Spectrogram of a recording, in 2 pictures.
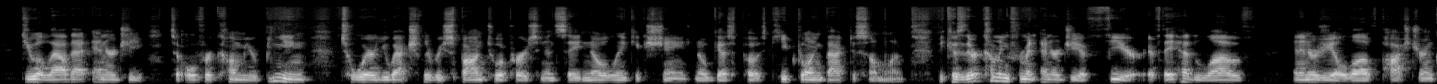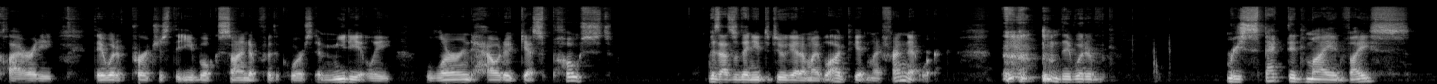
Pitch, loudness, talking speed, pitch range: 110 Hz, -19 LUFS, 185 wpm, 105-120 Hz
